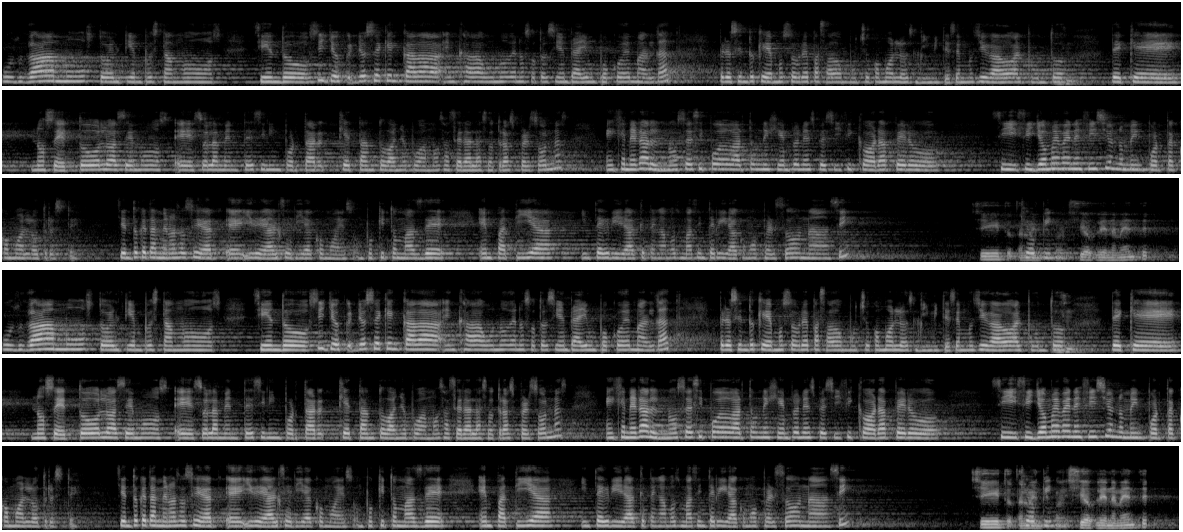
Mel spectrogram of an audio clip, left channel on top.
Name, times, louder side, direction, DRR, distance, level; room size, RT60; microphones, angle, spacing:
voice 1, 0.0-2.2 2.5-6.7 7.2-10.6 11.1-11.8 12.1-17.4 17.8-21.2 21.7-24.3 24.7-29.1 29.4-32.1 33.8-34.2, right 2 dB, 25° right, 0.5 m, -24 dB
voice 2, 10.5-10.8 33.3-35.0, right 6 dB, 75° right, 0.4 m, -28 dB
26.0 x 15.5 x 7.7 m
head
